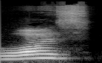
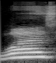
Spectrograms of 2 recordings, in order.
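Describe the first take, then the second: First: The vowel is a lower, backer aw sound. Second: The vowel is a central uh sound. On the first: The speaker calls it wrong. "substitute the central vowel uh with a lower and backer vowel like aw" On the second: The speaker calls it right. "instead of saying"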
